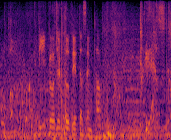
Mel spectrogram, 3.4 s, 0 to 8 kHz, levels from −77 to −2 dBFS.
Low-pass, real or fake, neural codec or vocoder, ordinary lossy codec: none; fake; codec, 16 kHz, 2 kbps, X-Codec, HuBERT features, trained on general audio; none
